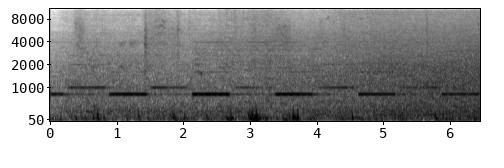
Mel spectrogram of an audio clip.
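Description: Emergency-vehicle siren sounding a two-tone hi-lo call, a higher and a lower note taking turns about every 0.6 s, typical of a Japanese ambulance. Under it runs a low street-traffic rumble.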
